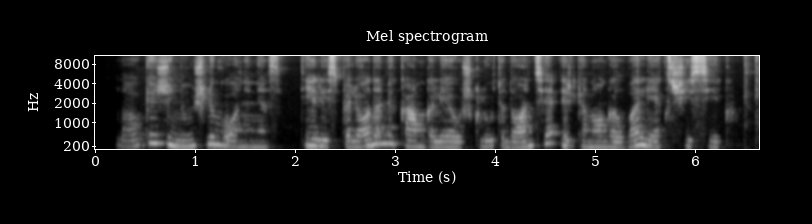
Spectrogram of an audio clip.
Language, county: Lithuanian, Kaunas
